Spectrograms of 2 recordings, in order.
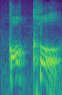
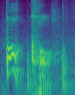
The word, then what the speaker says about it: কক্ষ: হয়ে যাবে ঠিক না যেমন দেখেন এইটার উচ্চারণ কি কক্ষ না এটার উচ্চারণ হচ্ছে কক্ষ কক্ষ বুঝতে পারছেন অধ্বনির পরে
